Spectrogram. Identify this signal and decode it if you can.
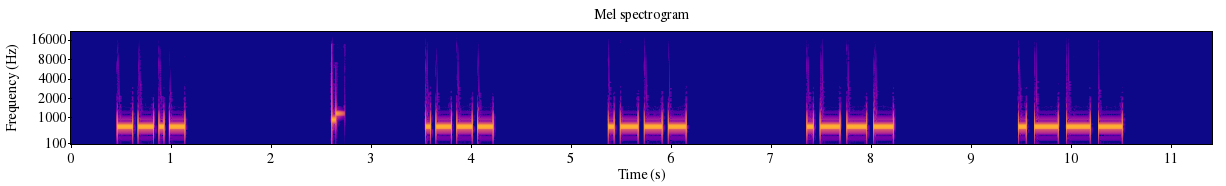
Morse code, heard as a keyed tone, about 20 wpm, spaced as for 6 wpm, 700 Hz. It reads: Q JJJJ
